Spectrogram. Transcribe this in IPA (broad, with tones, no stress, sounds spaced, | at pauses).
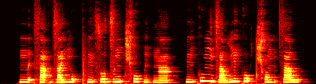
n̪ e˨ ʔ s a˨ ʔ d͡z a˧ j ŋ o˦ ʔ pʰ ĩ˨˩ s o˧ d͡z ə˧ ŋ t͡ɕʰ o˦ p ĩ˨ k̚ ŋ ã˧ | ĩ˨˩ k u˦ ŋ d͡z a˨˩ w ŋ ẽ˥˧ k o˦ ʔ t͡ɕʰ ɔ˧ m t͡s a˧ w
